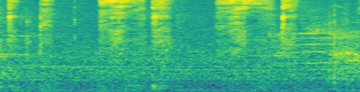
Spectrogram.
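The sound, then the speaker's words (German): Someone writes a Bible verse on a board: quiet, scratchy strokes come in short bursts with brief pauses, alone and faint. “Da schreibe ich euch den Bibelvers an, weil den kann man sich sehr gut merken.”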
